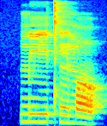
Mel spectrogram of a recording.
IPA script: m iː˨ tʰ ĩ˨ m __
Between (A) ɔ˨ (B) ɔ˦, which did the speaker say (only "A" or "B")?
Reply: A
